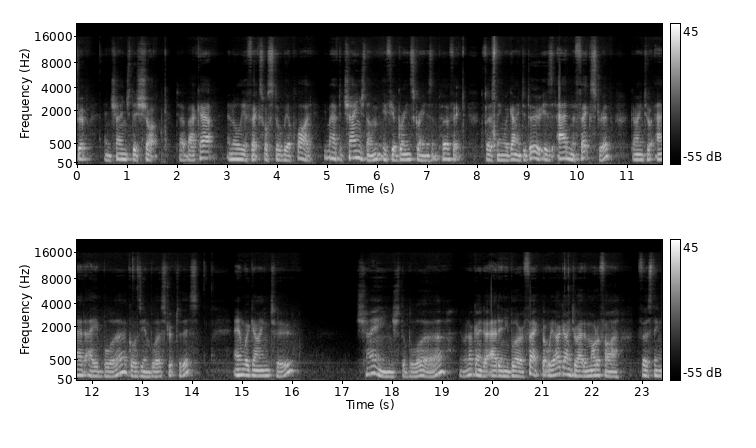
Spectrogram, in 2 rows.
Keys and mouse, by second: 0.9-3.5 drag, 2.1 Tab, 8.7 shift+a, 13.3-15.1 drag, 14.7-16.3 right drag, 16.2-21.8 middle drag, 21.8-23.4 drag.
